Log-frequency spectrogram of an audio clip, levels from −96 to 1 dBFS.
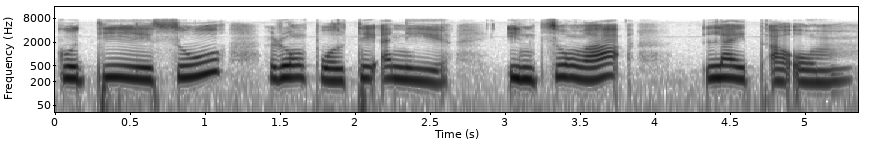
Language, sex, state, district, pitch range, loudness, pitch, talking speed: Mizo, female, Mizoram, Aizawl, 215-255 Hz, -15 LUFS, 240 Hz, 125 wpm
